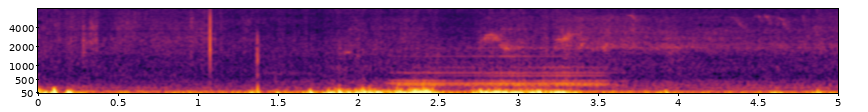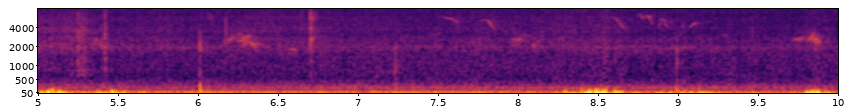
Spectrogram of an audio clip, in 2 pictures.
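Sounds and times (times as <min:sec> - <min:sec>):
low buffeting rumble: 0:00.0 - 0:10.0
birds chirping: 0:02.6 - 0:10.0.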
